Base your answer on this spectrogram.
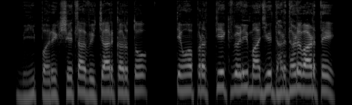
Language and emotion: Marathi, fearful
